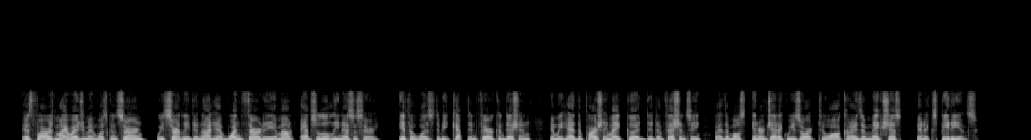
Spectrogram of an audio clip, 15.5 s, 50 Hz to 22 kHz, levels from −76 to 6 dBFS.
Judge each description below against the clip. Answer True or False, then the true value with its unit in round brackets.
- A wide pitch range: True (7.0 semitones)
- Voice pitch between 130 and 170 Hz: True (135 Hz)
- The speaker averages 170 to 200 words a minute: True (190 wpm)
